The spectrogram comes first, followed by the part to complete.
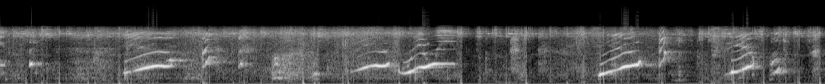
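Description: Small Schnorkie (schnauzer–Yorkshire terrier mix) dog whining and yelping in excitement at its owner's return: about four short high cries that rise in pitch, spaced a second or two apart.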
